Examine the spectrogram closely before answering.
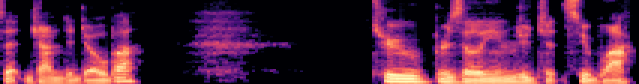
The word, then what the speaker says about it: Jandiroba: her first name but i know now you pronounce it john de doba two brazilian jiu jitsu black belts and unfortunately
